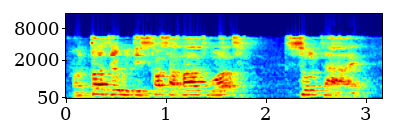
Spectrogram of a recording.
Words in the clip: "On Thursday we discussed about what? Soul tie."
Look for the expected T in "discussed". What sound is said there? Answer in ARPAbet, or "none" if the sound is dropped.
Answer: none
